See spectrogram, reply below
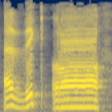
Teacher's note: وأن له الذكرى، تاخد بالك من الذال المشددة ثم والمكتورة والكاف، وتكون إيه الكاف الساكنة؟ الذكرى، عاوزين همس عشان تطلع الكاف واضحة، الذكرى. وطبعا هتاخد بالك من وأنا بقف إن بنقف على حرف المد بمد حركتين، المد الطبيعي الذكرى.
